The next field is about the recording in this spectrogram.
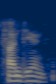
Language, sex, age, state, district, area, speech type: Punjabi, male, 18-30, Punjab, Barnala, rural, conversation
